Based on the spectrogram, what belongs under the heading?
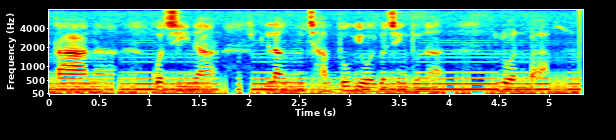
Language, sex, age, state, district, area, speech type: Manipuri, female, 60+, Manipur, Imphal East, rural, spontaneous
